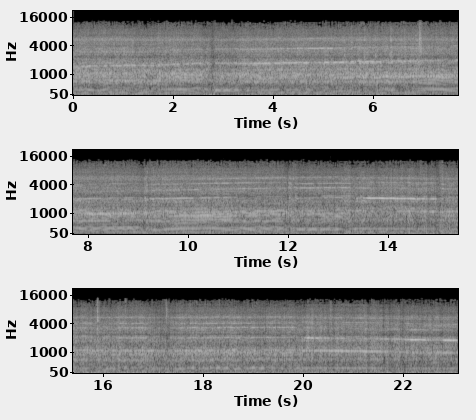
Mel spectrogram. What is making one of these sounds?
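Tyres hum on the track surface.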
